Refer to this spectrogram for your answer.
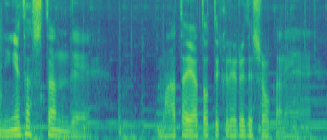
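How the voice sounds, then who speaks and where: A man talks at a fairly slow pace with fairly even intonation while music plays in the background. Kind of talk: casual gameplay commentary. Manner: regional dialect.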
